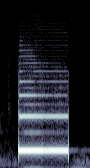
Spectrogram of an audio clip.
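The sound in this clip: A telephone call tone sounds while a line is redialled: one steady, buzzy tone lasting about a second, starting and stopping abruptly, with faint background noise before and after.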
